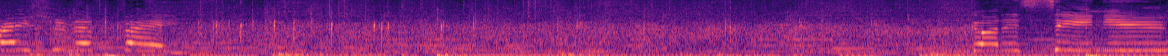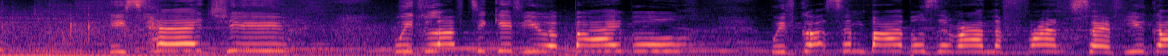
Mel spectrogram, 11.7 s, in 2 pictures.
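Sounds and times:
audience applause: 0:00.0 - 0:06.6
speech: 0:07.8 - 0:11.6.

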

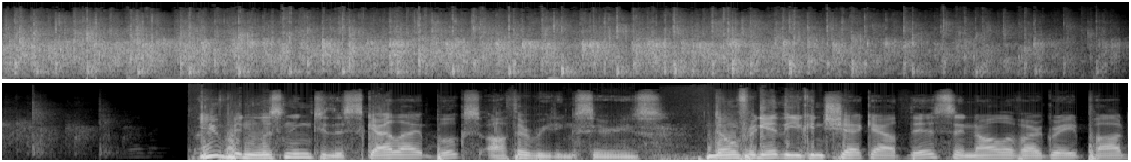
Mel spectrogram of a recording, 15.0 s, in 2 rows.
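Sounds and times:
audience applause: 0:00.0 - 0:08.5
speech: 0:09.1 - 0:15.0.

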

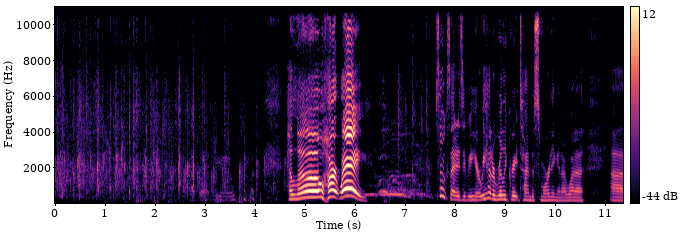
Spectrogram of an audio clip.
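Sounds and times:
audience applause welcoming a speaker: 0:00.0 - 0:04.5, 0:06.5 - 0:07.6
speech: 0:04.7 - 0:06.3, 0:07.7 - 0:11.3.

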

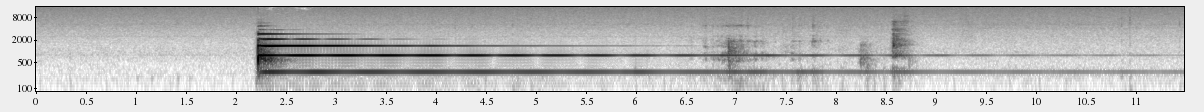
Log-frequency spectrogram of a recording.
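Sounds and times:
meditation gong being rung: 0:02.2 - 0:11.4.

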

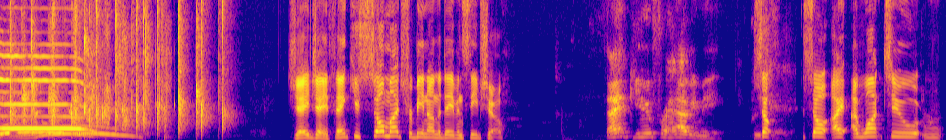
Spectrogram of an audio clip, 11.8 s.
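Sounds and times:
talk show audience clapping to welcome a guest: 0:00.0 - 0:03.0
speech: 0:03.7 - 0:06.4, 0:07.6 - 0:11.8.

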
